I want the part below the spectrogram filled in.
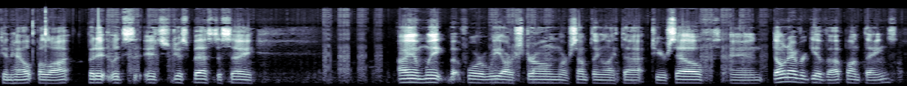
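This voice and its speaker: Man hosting a casual interview, slow and meandering delivery. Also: medium pitch, level tone, rough recording. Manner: rambling, repeats words while he searches for a thought.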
